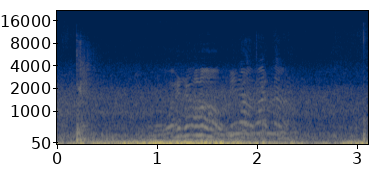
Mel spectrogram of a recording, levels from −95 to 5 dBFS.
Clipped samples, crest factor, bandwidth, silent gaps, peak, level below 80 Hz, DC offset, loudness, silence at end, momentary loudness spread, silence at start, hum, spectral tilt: under 0.1%; 14 dB; 3.8 kHz; none; -14 dBFS; -30 dBFS; under 0.1%; -36 LUFS; 0 s; 15 LU; 0 s; none; -8.5 dB/octave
